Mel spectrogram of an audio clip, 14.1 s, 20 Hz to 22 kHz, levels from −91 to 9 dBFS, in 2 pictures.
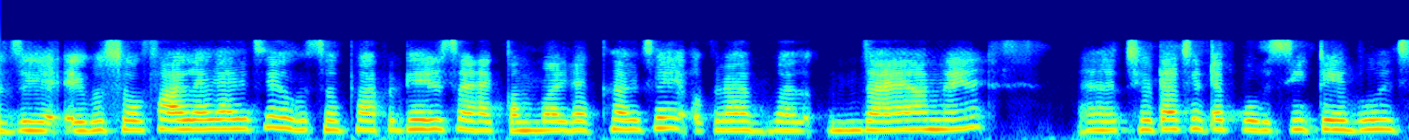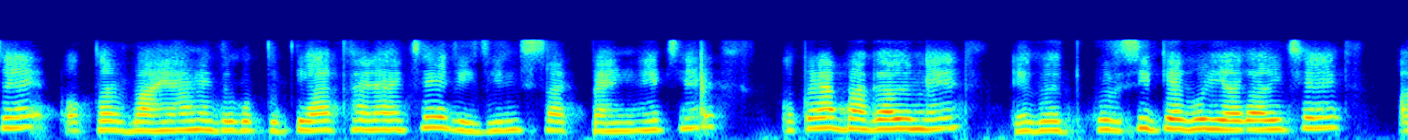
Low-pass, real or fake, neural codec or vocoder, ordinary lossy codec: none; fake; codec, 16 kHz, 1 kbps, FreqCodec, smaller model; none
